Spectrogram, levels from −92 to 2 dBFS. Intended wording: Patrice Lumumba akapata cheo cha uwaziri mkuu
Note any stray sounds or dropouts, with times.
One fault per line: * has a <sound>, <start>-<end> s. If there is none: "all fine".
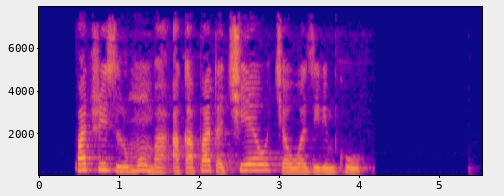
all fine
